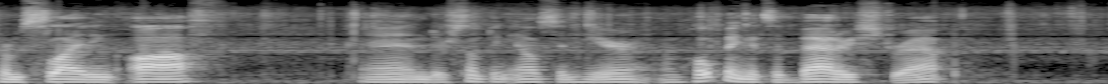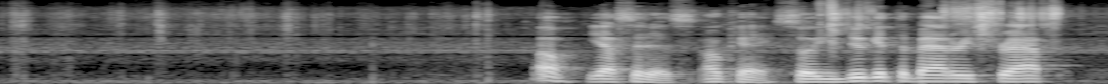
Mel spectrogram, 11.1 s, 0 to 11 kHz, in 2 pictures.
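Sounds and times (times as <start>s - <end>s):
packaging crackling rustle: 1.2s - 8.2s, 9.6s - 11.0s.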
